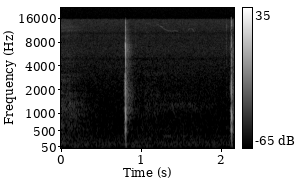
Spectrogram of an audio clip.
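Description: A single short click about a second in, the switch of a portable video light being pressed to turn it on; otherwise very quiet.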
